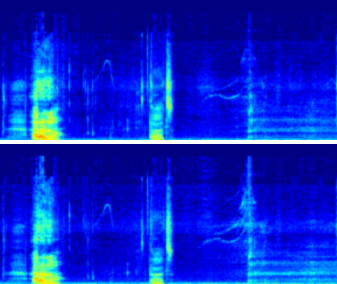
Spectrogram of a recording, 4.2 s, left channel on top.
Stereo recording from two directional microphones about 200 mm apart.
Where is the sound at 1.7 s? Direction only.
25° left (ahead or behind).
